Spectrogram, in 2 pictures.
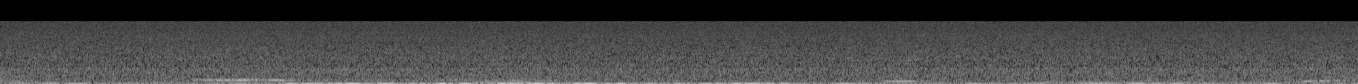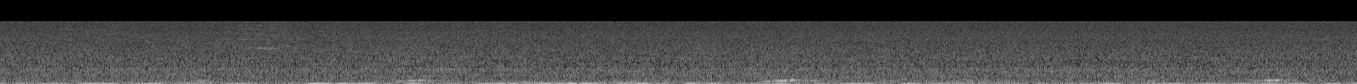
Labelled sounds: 16.0	16.4	Pacific white-sided dolphin, 1.9 to 2.1 kHz

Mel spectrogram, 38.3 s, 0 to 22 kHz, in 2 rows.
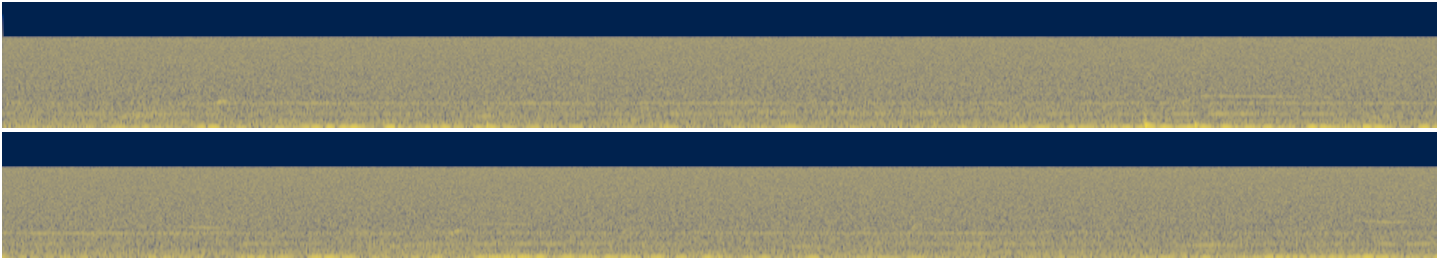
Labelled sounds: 16.2	16.5	humpback whale, 0.93 to 1.1 kHz
37.2	37.8	humpback whale, 1.1 to 1.4 kHz

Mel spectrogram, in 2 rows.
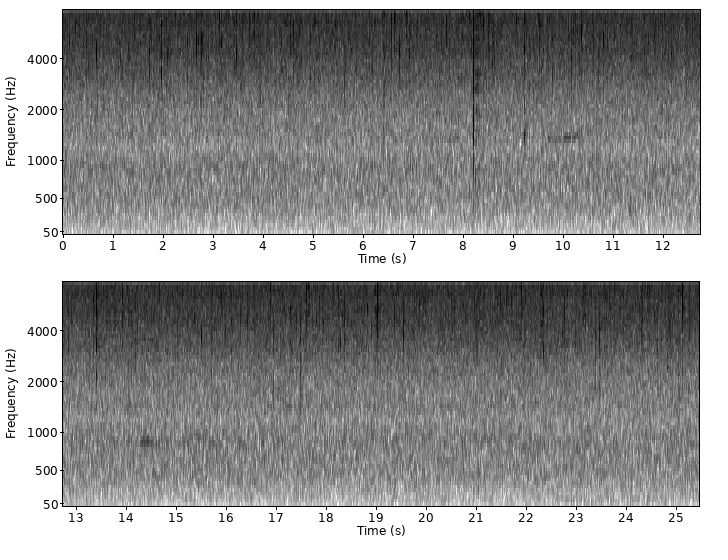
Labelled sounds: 14.3	14.6	humpback whale, 0.84 to 0.94 kHz

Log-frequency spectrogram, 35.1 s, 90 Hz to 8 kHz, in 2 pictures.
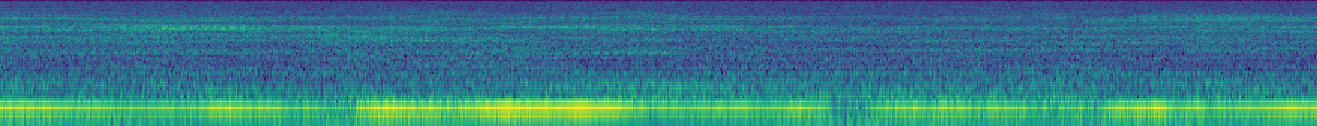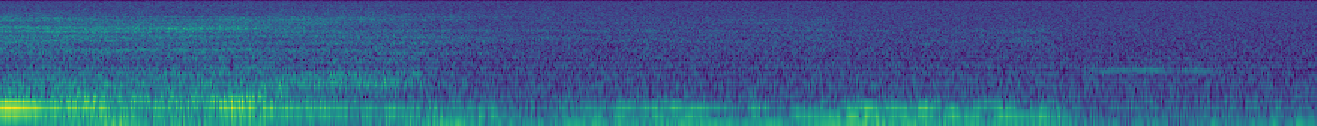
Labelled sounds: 0.0	0.3	vessel noise, 4.0 to 4.2 kHz
0.6	0.9	vessel noise, 4.4 to 4.6 kHz
6.7	7.0	vessel noise, 2.9 to 3.1 kHz
8.9	9.2	vessel noise, 3.9 to 4.0 kHz

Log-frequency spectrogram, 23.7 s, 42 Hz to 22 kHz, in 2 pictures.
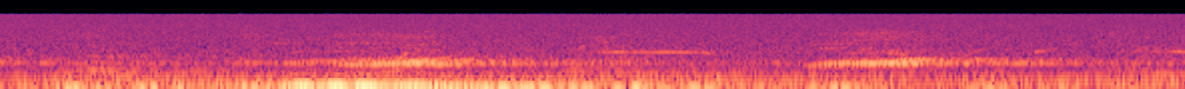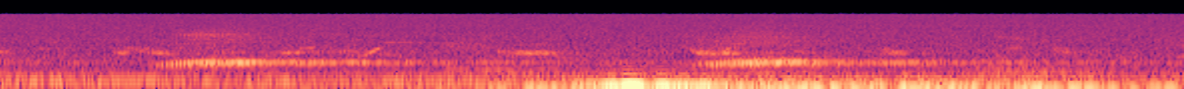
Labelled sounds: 13.6	14.0	humpback whale, 1.7 to 2.1 kHz
15.7	16.0	humpback whale, 1.1 to 1.2 kHz

